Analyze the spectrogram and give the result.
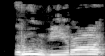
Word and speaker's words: RUNVira: You have Ancestral Fire, and then is it Runvira? Is that how you say it? – Yes, it's actually Runvira.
